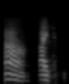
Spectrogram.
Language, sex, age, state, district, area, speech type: Kannada, female, 30-45, Karnataka, Chikkaballapur, rural, conversation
